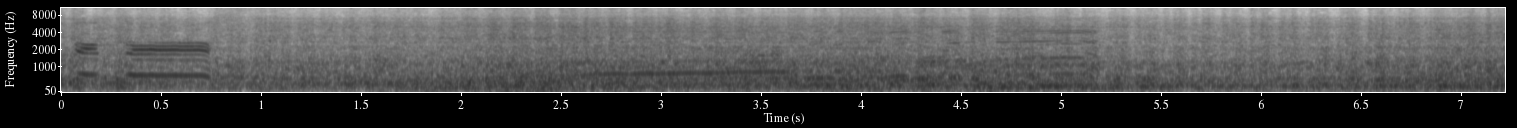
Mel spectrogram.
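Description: A small rail car, the North Island trolley at Torokko Oukoku, running on its track: a steady, loud rumbling roar throughout, with a brief high metallic squeal at the start and a thin whining tone partway through.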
